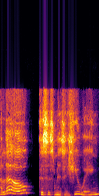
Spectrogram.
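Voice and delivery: professional phone voice. At a training, recalling a grandmother answering the phone, in Mrs. Ewing's professional phone voice. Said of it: "That professional voice".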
